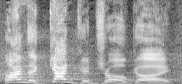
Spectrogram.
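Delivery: excited shout. Retold or imitated. Comic thrilled that the billionaire knows his bit. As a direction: burst out with eager relief.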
